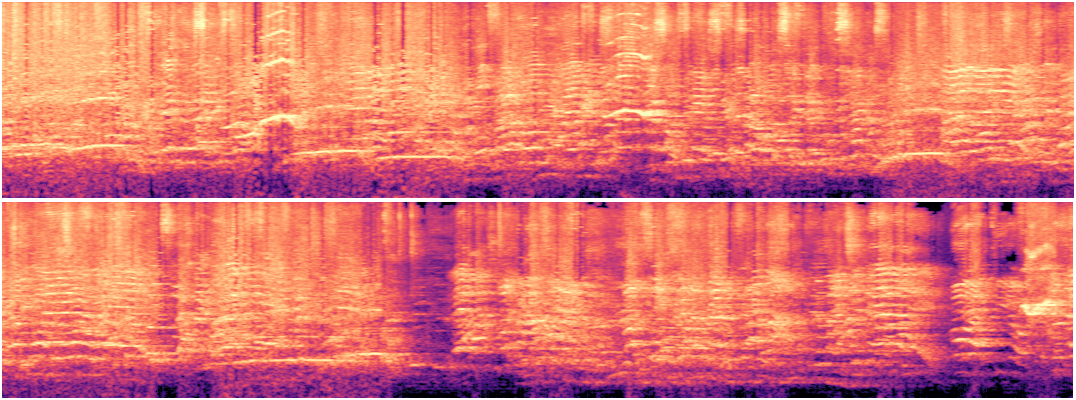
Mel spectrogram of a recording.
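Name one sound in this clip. A group of teenagers shouts and laughs.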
